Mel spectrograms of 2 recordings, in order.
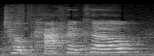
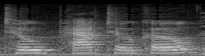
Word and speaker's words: TopatoCo: how to pronounce it, Topatico. So it's like potato, but Topatoco.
